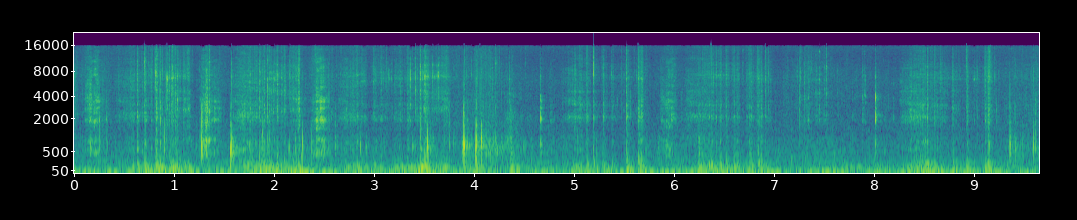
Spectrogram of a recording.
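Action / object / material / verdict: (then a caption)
scrape / bar of soap cut with a metal blade / soap / none. A solid, dry, pale green antibacterial soap bar held in the palm is sliced and scraped with a metal utility blade. The result is a steady stream of crisp, dry scraping and crackling cuts, with sharp bright clicks over a soft low rumble.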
